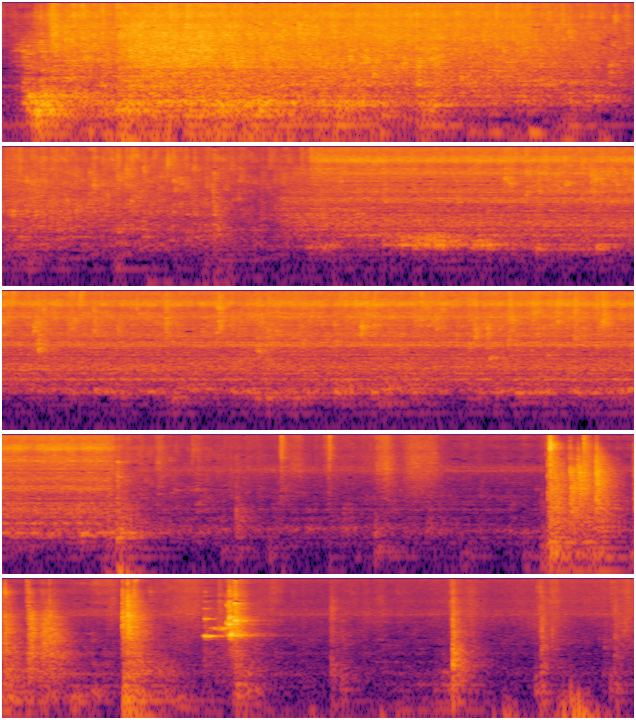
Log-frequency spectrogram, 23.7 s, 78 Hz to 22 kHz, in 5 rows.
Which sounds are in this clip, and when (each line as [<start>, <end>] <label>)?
[0.00, 23.70] toilet flushing
[7.58, 15.49] running water
[18.90, 21.47] door
[21.77, 23.70] footsteps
